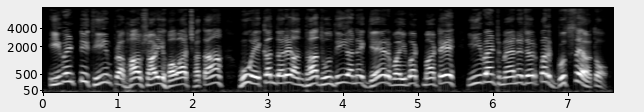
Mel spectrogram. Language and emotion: Gujarati, angry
